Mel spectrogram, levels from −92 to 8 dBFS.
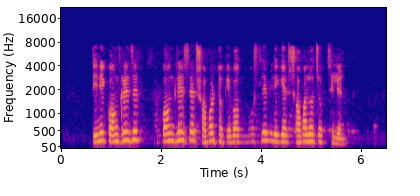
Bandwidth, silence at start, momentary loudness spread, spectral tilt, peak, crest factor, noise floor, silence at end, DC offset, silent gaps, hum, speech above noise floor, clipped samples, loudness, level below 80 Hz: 7.8 kHz; 0.65 s; 9 LU; -5.5 dB/octave; -2 dBFS; 16 dB; -75 dBFS; 0.85 s; under 0.1%; none; none; 58 dB; under 0.1%; -17 LUFS; -60 dBFS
